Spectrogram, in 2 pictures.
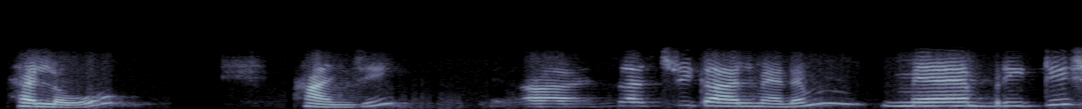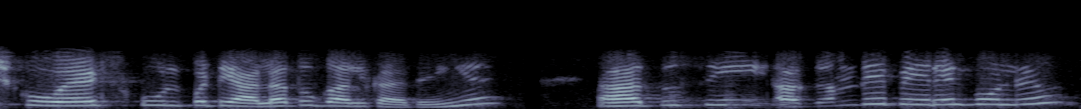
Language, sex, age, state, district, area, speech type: Punjabi, female, 45-60, Punjab, Patiala, urban, conversation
